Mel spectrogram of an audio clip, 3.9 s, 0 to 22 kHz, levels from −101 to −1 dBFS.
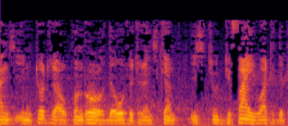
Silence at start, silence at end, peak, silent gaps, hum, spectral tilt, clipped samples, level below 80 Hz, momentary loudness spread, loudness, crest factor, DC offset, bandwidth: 0 s; 0 s; -4 dBFS; none; none; -6.5 dB/octave; under 0.1%; -46 dBFS; 7 LU; -24 LUFS; 18 dB; under 0.1%; 11.5 kHz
